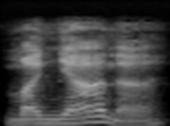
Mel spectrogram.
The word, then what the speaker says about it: mañana: And you know, and then I learned that the soft N in Russian, the ñ, it's the second consonant of mañana in Spanish.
